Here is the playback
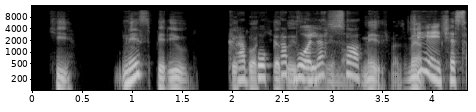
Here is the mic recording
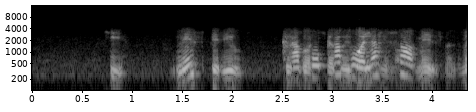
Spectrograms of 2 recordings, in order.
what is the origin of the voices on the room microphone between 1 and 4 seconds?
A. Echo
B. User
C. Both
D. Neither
A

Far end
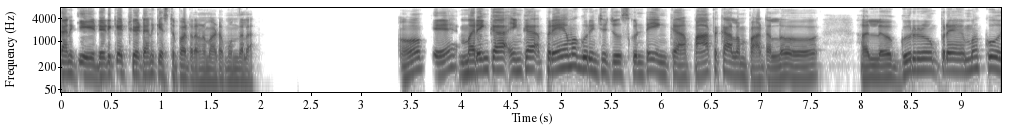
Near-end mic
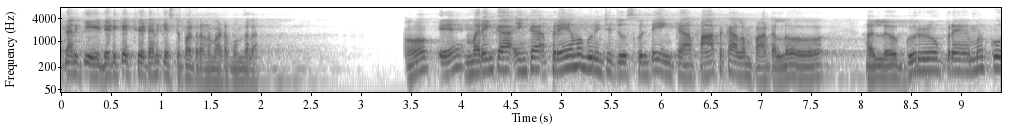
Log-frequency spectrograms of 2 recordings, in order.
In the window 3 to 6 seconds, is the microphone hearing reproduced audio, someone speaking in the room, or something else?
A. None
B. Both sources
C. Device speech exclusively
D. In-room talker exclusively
C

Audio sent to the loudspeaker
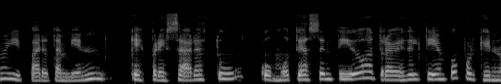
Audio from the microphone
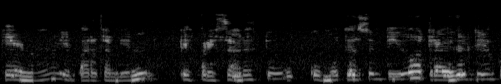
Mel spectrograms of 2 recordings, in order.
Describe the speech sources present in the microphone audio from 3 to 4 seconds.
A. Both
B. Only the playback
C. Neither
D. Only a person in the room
B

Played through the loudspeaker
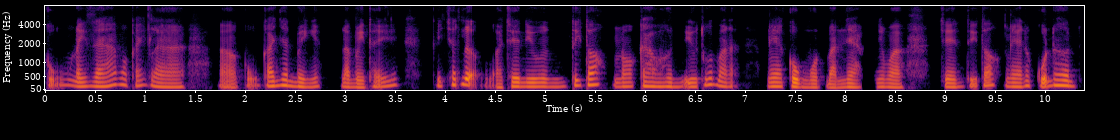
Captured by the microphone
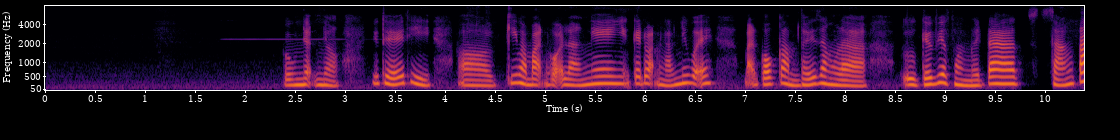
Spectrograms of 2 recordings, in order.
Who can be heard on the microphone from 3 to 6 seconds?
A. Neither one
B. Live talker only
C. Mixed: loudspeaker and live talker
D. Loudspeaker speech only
B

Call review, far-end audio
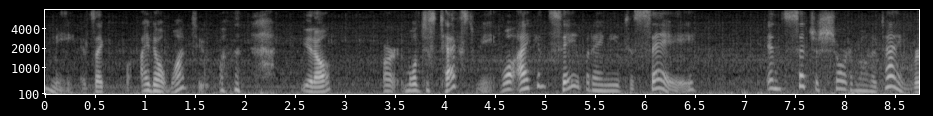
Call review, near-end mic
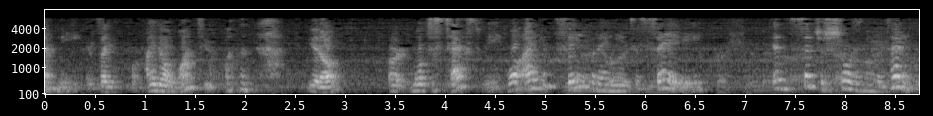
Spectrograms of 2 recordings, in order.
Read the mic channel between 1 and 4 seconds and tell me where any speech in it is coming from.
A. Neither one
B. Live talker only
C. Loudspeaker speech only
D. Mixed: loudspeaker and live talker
C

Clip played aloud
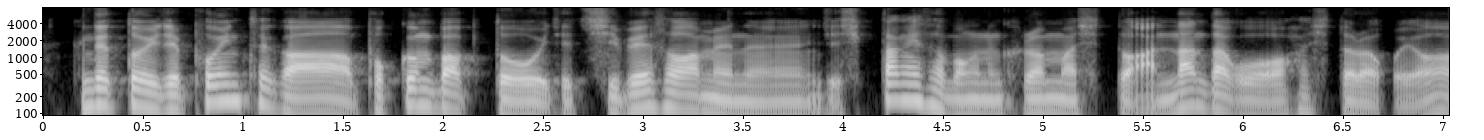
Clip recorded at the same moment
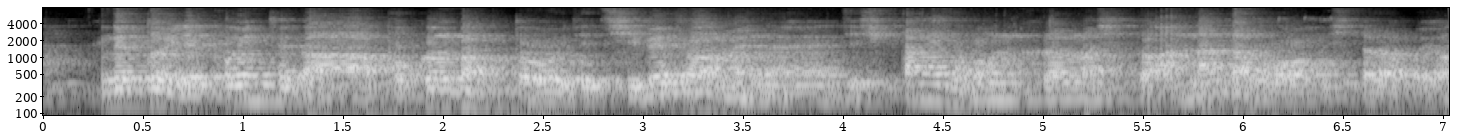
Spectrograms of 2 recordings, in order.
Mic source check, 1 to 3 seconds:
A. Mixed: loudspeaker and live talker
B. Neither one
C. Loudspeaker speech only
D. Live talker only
C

